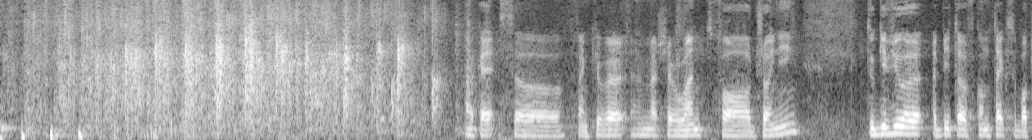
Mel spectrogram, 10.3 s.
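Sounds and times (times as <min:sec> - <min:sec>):
audience applause: 0:00.0 - 0:04.6
speech: 0:04.7 - 0:10.3.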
